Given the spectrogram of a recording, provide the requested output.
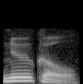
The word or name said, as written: nuchal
